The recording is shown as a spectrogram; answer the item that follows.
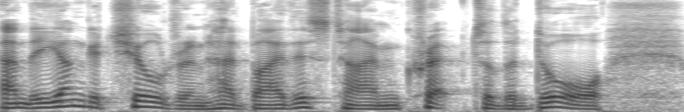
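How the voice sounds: Intonation stays lively throughout the natural reading voice.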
